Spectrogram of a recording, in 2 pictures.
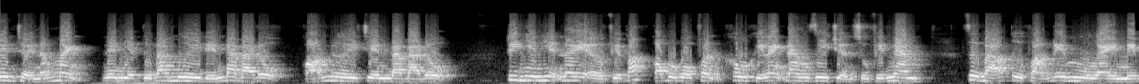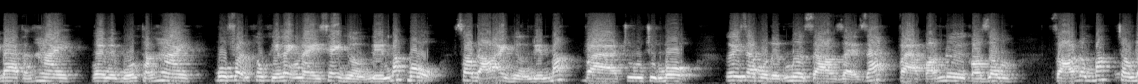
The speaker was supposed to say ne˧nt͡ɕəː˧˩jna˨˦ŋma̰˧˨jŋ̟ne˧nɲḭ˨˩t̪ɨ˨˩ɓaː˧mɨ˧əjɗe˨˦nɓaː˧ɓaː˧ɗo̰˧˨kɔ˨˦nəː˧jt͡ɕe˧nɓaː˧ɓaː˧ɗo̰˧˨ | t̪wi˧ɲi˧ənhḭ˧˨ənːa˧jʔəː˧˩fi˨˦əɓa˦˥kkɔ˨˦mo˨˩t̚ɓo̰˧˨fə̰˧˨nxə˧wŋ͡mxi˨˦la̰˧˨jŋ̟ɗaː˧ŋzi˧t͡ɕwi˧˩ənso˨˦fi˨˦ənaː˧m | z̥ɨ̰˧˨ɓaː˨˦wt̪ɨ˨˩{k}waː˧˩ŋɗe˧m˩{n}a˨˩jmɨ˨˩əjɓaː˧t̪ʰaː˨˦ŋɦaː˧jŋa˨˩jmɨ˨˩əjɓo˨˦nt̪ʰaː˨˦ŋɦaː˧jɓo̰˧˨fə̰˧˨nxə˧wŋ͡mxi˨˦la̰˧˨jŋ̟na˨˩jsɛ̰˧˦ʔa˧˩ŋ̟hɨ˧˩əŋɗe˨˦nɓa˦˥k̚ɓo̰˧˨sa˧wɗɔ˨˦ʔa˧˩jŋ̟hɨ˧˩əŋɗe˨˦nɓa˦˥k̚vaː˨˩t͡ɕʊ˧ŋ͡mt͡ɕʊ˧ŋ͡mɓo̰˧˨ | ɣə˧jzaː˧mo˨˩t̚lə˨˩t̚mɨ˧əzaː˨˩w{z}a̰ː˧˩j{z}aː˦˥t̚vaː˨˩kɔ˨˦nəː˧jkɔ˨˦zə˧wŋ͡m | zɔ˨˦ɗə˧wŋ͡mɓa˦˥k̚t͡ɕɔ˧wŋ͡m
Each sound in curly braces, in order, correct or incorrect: incorrect: x, incorrect: ŋ, correct, correct

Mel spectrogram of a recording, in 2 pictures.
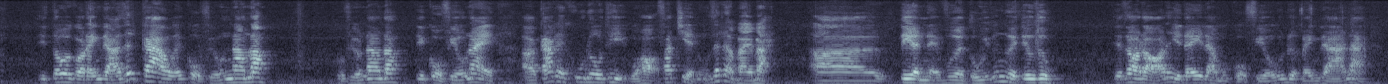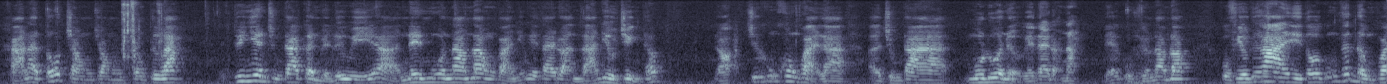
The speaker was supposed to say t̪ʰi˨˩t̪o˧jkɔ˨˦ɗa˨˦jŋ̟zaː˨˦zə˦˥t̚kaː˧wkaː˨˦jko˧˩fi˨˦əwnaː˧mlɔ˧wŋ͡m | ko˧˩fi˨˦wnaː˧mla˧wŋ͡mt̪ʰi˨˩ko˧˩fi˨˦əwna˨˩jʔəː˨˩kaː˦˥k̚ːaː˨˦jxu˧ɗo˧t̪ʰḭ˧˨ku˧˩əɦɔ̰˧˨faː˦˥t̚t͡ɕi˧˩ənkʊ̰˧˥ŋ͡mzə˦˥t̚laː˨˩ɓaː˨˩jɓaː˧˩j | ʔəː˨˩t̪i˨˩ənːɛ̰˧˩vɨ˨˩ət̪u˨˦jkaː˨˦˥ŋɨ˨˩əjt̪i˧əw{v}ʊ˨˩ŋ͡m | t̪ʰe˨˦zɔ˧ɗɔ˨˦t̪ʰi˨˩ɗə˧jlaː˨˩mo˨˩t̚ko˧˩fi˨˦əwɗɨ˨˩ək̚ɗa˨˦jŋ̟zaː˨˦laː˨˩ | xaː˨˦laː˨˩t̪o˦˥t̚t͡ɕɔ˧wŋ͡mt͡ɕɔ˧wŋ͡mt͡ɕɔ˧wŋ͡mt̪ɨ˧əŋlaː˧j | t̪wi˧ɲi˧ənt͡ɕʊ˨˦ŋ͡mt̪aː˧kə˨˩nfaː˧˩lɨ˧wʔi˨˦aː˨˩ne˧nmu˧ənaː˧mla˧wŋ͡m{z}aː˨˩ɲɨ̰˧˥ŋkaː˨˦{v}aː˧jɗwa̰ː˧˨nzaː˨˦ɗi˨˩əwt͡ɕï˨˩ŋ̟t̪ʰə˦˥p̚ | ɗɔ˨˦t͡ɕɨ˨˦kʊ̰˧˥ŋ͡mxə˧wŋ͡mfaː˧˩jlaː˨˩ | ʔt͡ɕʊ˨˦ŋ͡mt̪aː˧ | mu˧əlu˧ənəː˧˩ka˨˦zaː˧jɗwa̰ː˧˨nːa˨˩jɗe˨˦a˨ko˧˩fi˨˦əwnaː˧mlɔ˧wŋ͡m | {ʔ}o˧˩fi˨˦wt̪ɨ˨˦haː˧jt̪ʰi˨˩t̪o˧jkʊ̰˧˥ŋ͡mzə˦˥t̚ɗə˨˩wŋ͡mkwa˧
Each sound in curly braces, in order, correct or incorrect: incorrect: z, incorrect: v, incorrect: z, incorrect: k

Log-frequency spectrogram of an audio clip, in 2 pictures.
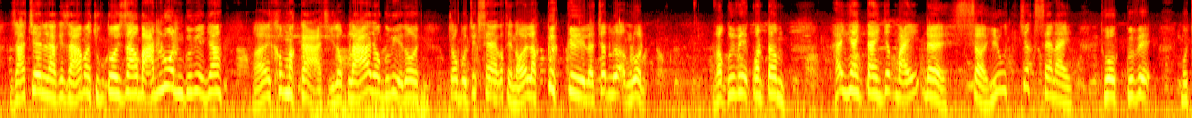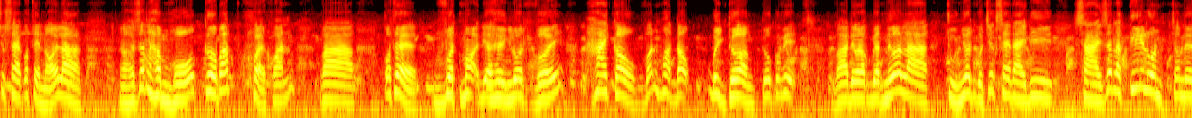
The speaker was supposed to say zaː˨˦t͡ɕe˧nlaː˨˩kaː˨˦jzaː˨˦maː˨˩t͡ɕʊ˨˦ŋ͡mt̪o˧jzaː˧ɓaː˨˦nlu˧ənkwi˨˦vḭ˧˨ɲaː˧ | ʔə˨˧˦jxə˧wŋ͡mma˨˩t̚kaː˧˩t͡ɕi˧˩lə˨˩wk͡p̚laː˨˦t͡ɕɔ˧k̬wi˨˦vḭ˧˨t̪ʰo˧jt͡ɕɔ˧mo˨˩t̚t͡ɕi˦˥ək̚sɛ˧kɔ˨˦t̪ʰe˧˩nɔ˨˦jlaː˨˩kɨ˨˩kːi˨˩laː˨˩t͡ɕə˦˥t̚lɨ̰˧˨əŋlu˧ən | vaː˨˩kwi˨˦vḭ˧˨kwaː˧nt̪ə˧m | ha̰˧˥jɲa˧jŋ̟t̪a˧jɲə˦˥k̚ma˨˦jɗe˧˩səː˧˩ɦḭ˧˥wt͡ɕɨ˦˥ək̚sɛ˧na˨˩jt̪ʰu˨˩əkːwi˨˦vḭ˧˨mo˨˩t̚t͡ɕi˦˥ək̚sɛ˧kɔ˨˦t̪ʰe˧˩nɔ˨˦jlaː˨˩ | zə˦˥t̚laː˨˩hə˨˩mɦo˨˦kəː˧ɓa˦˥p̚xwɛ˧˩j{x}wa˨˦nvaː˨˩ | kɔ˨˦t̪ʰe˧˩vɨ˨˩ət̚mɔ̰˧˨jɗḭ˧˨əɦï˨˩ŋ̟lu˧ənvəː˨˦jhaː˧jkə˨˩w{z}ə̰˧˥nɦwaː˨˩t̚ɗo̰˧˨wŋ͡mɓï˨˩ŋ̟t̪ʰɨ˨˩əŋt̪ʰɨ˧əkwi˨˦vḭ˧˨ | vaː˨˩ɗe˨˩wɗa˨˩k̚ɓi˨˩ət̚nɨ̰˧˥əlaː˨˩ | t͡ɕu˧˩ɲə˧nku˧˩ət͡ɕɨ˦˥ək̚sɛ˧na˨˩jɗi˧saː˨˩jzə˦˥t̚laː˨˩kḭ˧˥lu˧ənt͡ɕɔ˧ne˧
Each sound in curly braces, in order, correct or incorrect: correct, incorrect: v

